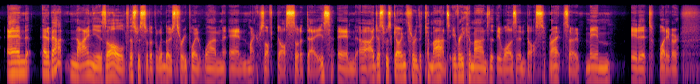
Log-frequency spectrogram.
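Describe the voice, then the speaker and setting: Talking at a fairly slow pace in a New Zealand accent, a man has a bright, sharp tone in a dry, close sound with no echo. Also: fairly low pitch for a man, ordinary pitch variation. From New Zealand, Palmerston North. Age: 30s. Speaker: software company founder and CEO. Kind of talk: interview.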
